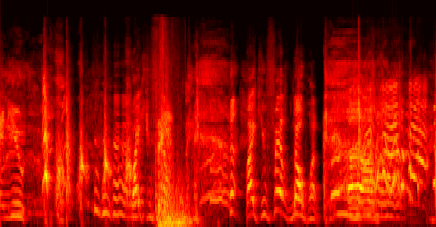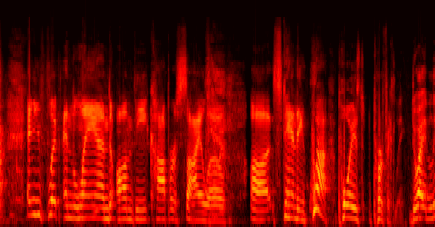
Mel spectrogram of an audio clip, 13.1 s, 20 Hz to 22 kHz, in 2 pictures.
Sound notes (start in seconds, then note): 3.1 chuckles; 4.9 laughing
